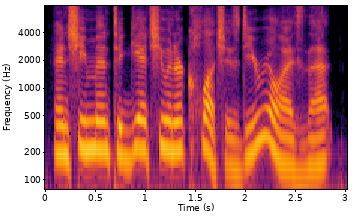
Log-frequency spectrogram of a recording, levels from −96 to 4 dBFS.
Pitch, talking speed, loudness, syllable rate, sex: 185 Hz, 260 wpm, -16 LUFS, 5.8 syllables/s, male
